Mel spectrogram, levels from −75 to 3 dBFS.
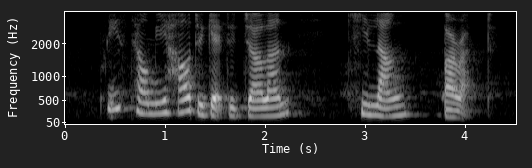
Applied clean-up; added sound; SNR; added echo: none; none; none; none.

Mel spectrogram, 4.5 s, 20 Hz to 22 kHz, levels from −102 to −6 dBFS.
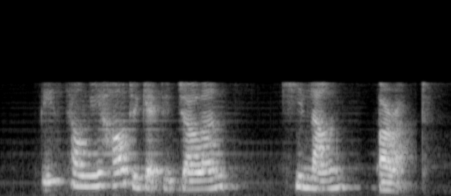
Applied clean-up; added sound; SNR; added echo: neural separator model SepFormer DNS4.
